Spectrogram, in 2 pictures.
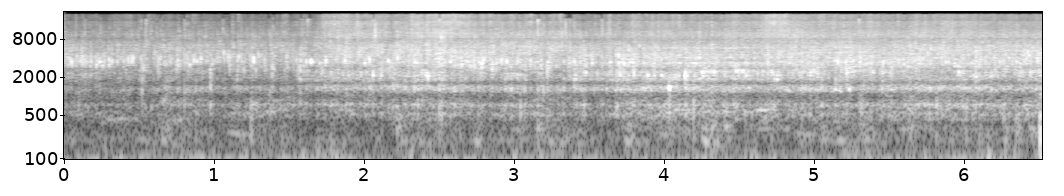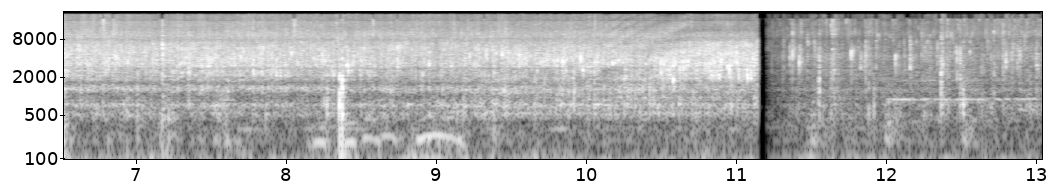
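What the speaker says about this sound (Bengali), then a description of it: "মাছের এক পিঠ বাদামি করা ভালো হয়ে গেছে, অপর পিঠটাকে আমি উল্টে দিচ্ছি।" Chital fish frying in hot oil, a steady close sizzle running without a break before it cuts off sharply near the end, leaving quiet room sound with a faint tone.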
